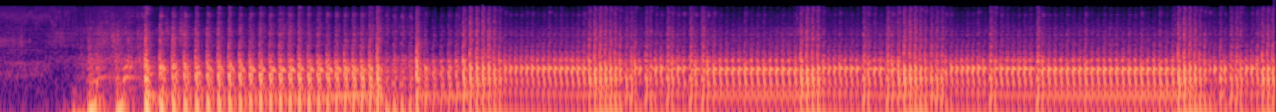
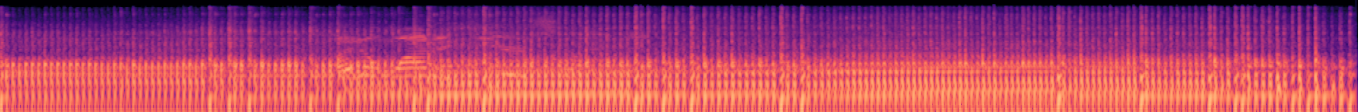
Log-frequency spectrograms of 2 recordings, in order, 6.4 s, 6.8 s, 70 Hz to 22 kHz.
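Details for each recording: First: Honda ATC200S ATV with new clone carburetor, cleaned after contamination, cold start on choke: catches first pull, fast even single-cylinder beat, cold but healthy. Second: Honda ATC200S with a new clone carburetor that starts easily but runs poorly; the owner suspects vacuum leaks or a contaminated carb. Warmed up after a cold choke start, the single-cylinder idle is "a hundred times better" but wavers and hiccups; the carb still isn't right.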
